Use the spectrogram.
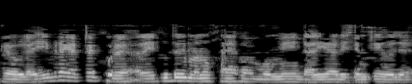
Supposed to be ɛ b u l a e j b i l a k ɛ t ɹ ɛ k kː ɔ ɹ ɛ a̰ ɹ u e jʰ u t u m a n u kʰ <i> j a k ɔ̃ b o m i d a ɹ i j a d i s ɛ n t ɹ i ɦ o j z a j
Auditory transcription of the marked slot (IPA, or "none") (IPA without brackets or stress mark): a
